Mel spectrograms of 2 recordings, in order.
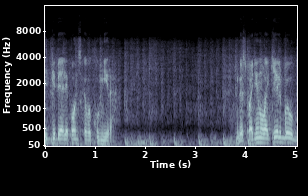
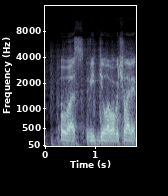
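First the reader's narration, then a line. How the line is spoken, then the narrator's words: Plain. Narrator (Russian): сказал он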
